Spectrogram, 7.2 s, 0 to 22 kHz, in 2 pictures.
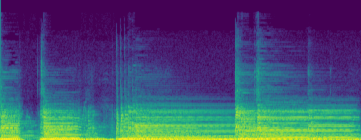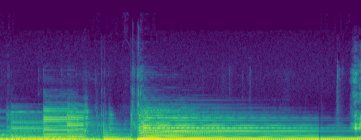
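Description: Electric guitar played through a Fender Twin cabinet impulse response on a BOSS GT1000 rings out in full, reverberant chords, struck several times with long sustain and no talking.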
